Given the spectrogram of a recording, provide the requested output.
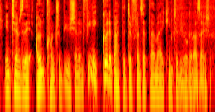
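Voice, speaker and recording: A man with a South African accent speaks at a fairly low pitch with ordinary pitch variation, in a dry, close recording with no echo and a quiet background. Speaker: executive coach and author. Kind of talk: radio interview. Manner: hesitant, with fillers.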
